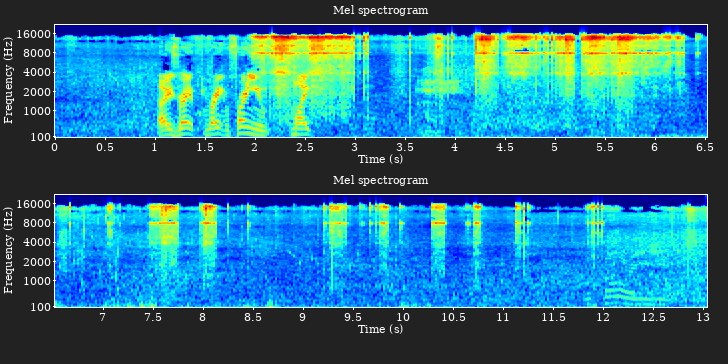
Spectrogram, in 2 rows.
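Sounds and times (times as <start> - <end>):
fishing reel whirring and clicking: 2.0 - 8.6, 9.2 - 12.1.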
